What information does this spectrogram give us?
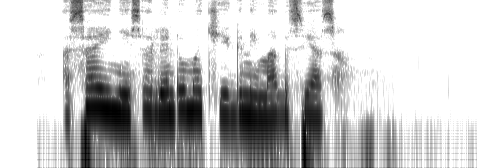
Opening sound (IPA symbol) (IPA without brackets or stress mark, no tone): a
